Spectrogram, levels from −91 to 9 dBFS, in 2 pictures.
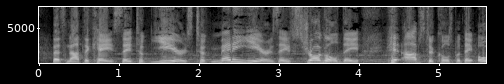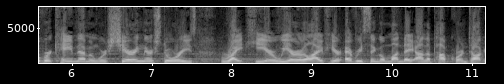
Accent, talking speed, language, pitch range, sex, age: American, 200 wpm, English, 140-180 Hz, male, 30-49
